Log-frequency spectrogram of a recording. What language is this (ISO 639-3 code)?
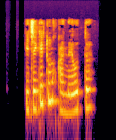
uzb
